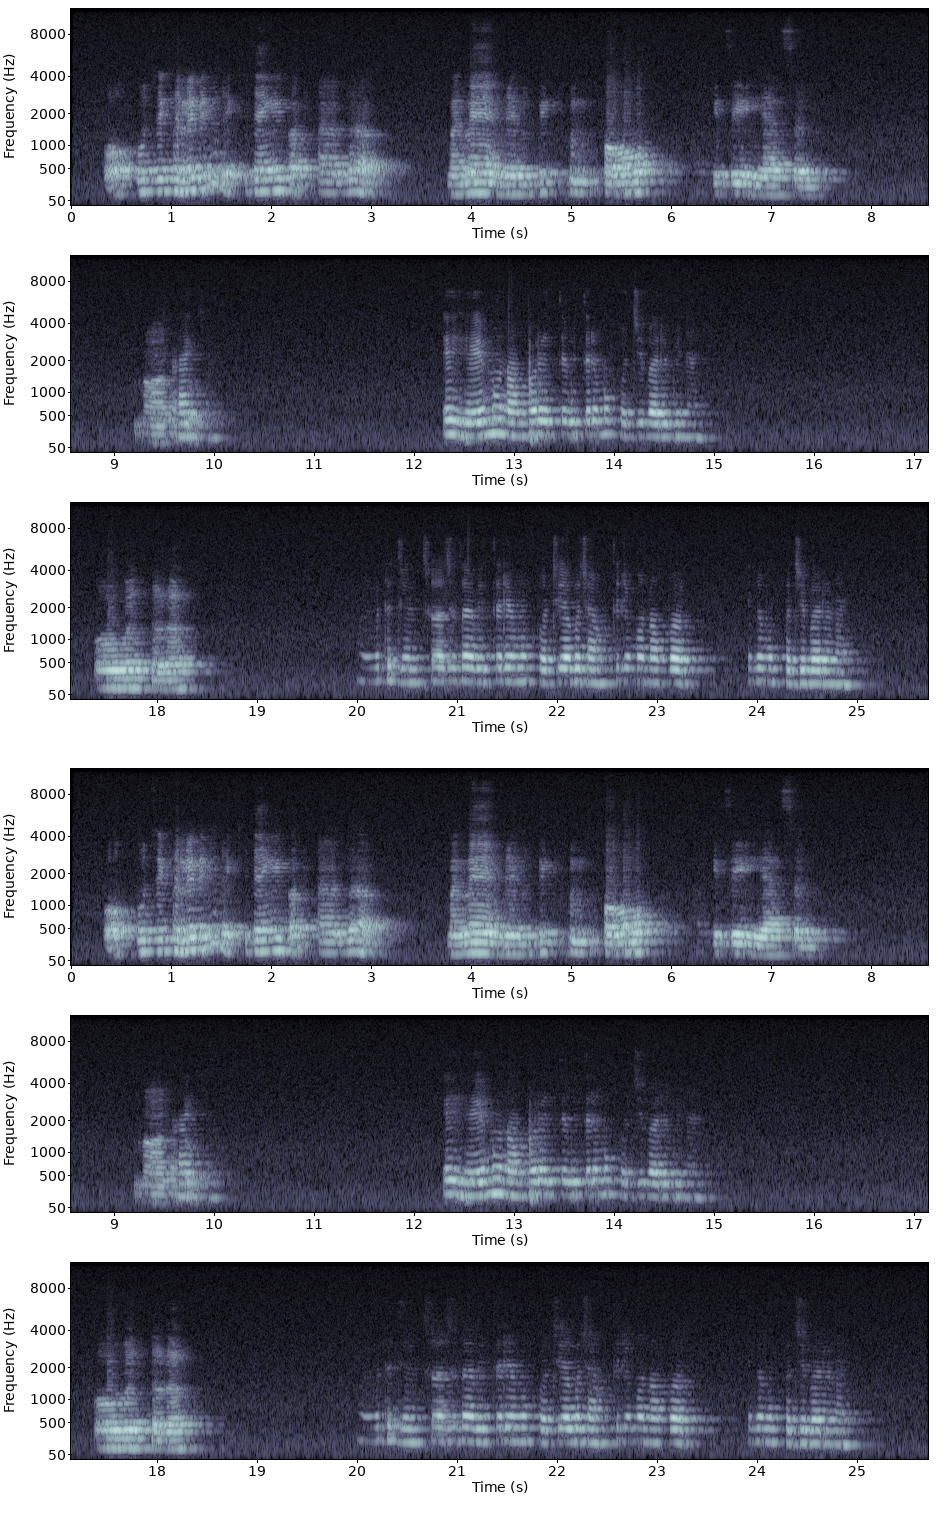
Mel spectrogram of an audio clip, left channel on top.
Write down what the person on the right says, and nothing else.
କହୁଛି ଖାଲି ଟିକେ ଦେଖି ଚାଇଁକି କଥା ହେବେ ଆଉ। ମାନେ ଯେମିତି କି କହୁ କିଛି ଆସେନି।
ବାସ୍ ତୋ
କଉ ଭିତରେ?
